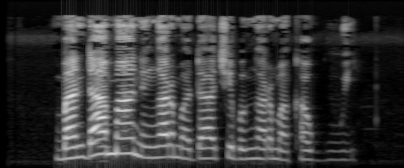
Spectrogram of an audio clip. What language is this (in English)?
Dagbani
